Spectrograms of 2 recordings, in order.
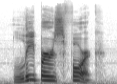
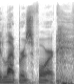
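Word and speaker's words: Leiper's Fork: But it's spelled L-E-I-P-E-R-S. And I thought, at first I thought, okay, I know that it's probably Leaper's, but it could kind of be Leper's Fork.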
